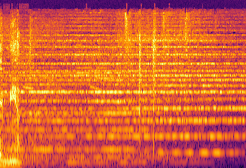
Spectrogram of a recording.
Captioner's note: butterfly flapping wings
